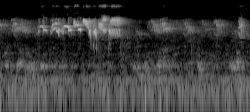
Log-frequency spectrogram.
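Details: Singing double-collared seedeater: after soft opening notes comes a loud, dense, warbling twitter of quick high notes lasting over a second. It is followed by softer, evenly spaced chirps and a steady low hum.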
